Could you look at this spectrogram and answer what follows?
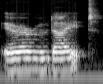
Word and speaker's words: erudite: erudite so erudite um we have first syllable stress so the letters er say the air diphthong in this word eru and then we have an oo sound for the letter u um the letter e makes the i say its name so we have the i diphthong so thinking about it like diet or same rhymes with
